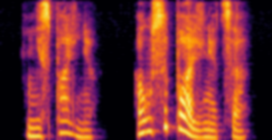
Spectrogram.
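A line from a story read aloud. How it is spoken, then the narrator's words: Sighing. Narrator (Russian): вздохнула Джул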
